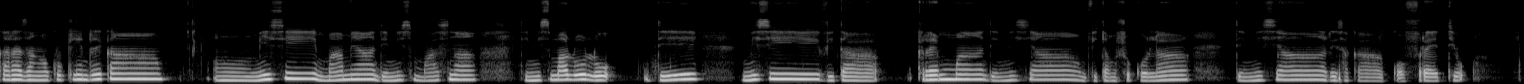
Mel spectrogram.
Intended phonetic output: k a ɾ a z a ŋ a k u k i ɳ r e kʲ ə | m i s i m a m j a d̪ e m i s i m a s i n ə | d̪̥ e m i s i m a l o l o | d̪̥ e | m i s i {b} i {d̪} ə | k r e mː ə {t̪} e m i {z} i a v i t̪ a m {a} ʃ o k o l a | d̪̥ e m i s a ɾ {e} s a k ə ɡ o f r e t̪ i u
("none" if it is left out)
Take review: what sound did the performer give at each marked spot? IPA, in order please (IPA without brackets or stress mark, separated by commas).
v, t̪, d̪, s, i, e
